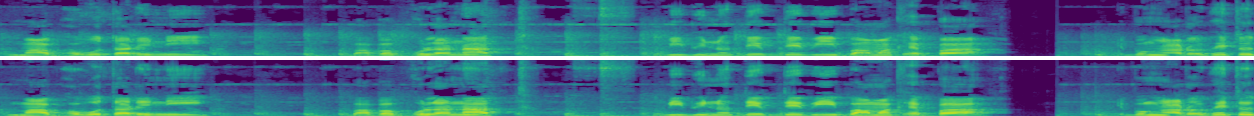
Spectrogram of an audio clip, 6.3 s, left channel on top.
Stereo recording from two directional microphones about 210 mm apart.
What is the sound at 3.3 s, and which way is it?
Speech, 45° left (ahead or behind).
